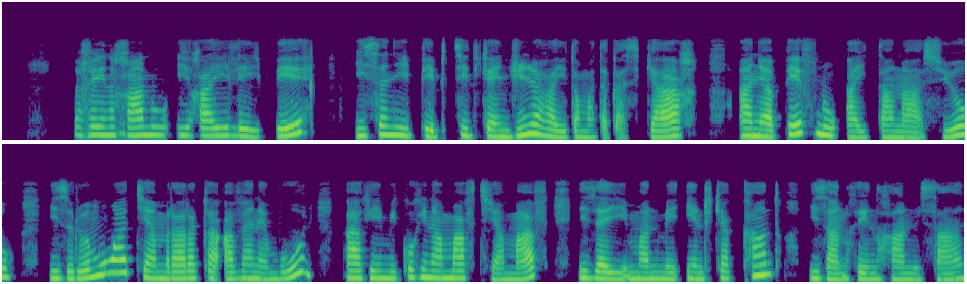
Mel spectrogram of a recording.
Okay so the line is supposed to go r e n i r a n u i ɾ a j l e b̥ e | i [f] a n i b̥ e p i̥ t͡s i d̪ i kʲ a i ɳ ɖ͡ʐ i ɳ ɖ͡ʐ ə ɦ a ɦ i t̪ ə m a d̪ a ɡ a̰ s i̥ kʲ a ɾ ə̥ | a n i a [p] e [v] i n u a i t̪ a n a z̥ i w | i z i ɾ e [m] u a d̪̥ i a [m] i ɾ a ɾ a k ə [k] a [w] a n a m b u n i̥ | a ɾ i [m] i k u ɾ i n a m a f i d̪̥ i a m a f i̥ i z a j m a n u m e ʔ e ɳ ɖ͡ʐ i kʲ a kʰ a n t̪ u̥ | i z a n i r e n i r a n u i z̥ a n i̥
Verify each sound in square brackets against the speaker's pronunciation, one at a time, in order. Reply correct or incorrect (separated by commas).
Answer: incorrect, correct, incorrect, correct, correct, incorrect, incorrect, correct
